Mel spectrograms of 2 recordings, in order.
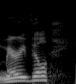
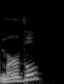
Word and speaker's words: Maryville: For those that just moved here, you're pronouncing it Maryville. It should be pronounced Merville if you've been here for your whole life.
